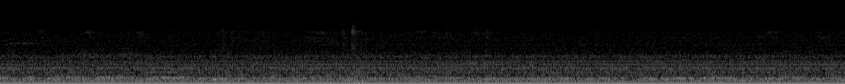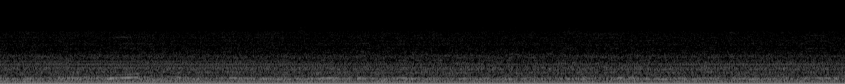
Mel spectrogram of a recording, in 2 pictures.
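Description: Steady low hum with background hiss from a running computer picked up by the microphone, with one faint click about three and a half seconds in.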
